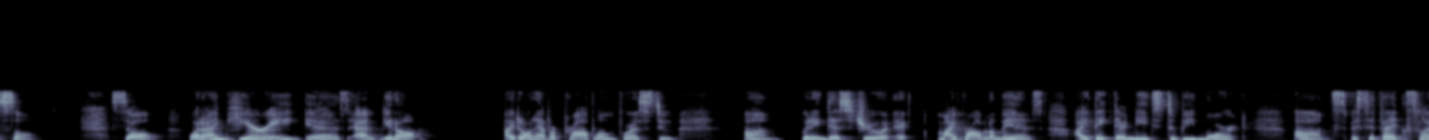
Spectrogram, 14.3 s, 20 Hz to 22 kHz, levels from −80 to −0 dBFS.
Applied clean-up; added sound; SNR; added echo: neural mask model DeepFilterNet 3.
